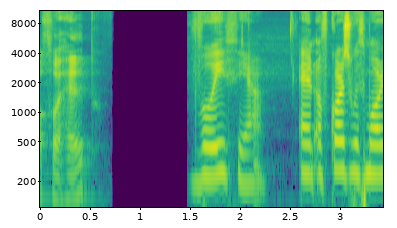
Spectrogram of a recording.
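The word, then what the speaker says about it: βοήθεια: Voήθia. And of course with more emotion, like voήθia. Okay, it sounds Sorry. more pragmatic indeed, yeah. But the word is like voήθia.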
